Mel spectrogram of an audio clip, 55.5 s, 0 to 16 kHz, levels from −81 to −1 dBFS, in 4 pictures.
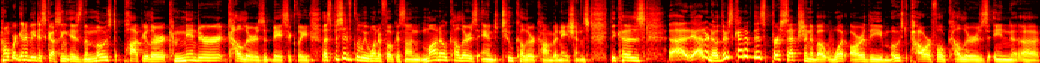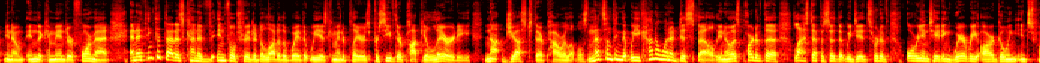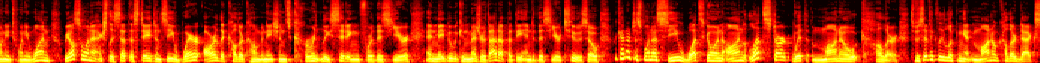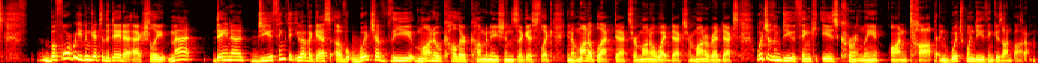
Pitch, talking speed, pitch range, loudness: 140 Hz, 240 wpm, 115-180 Hz, -15 LUFS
